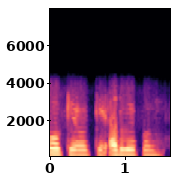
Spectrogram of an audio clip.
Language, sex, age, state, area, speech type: Tamil, female, 18-30, Tamil Nadu, urban, conversation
